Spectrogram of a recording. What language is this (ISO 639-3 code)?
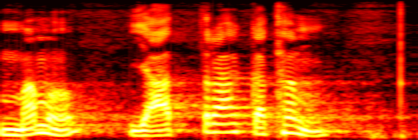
san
